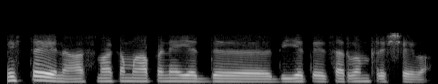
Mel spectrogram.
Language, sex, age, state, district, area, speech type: Sanskrit, male, 30-45, Kerala, Kasaragod, rural, conversation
